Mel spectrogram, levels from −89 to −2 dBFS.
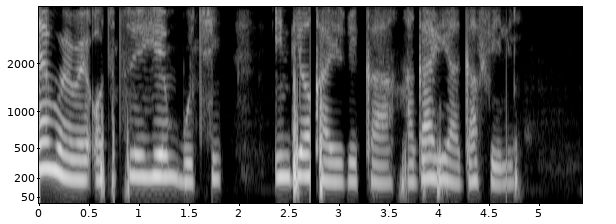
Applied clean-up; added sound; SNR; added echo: none; none; none; none.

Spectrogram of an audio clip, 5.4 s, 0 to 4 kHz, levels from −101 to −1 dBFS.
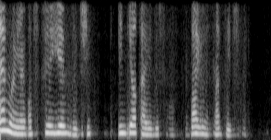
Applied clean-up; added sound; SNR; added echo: neural mask model DeepFilterNet 3.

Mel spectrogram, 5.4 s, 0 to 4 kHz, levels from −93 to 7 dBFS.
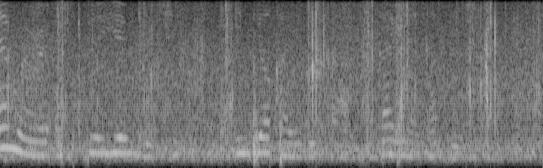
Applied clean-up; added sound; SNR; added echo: none; Waves, surf; 0 dB; none.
